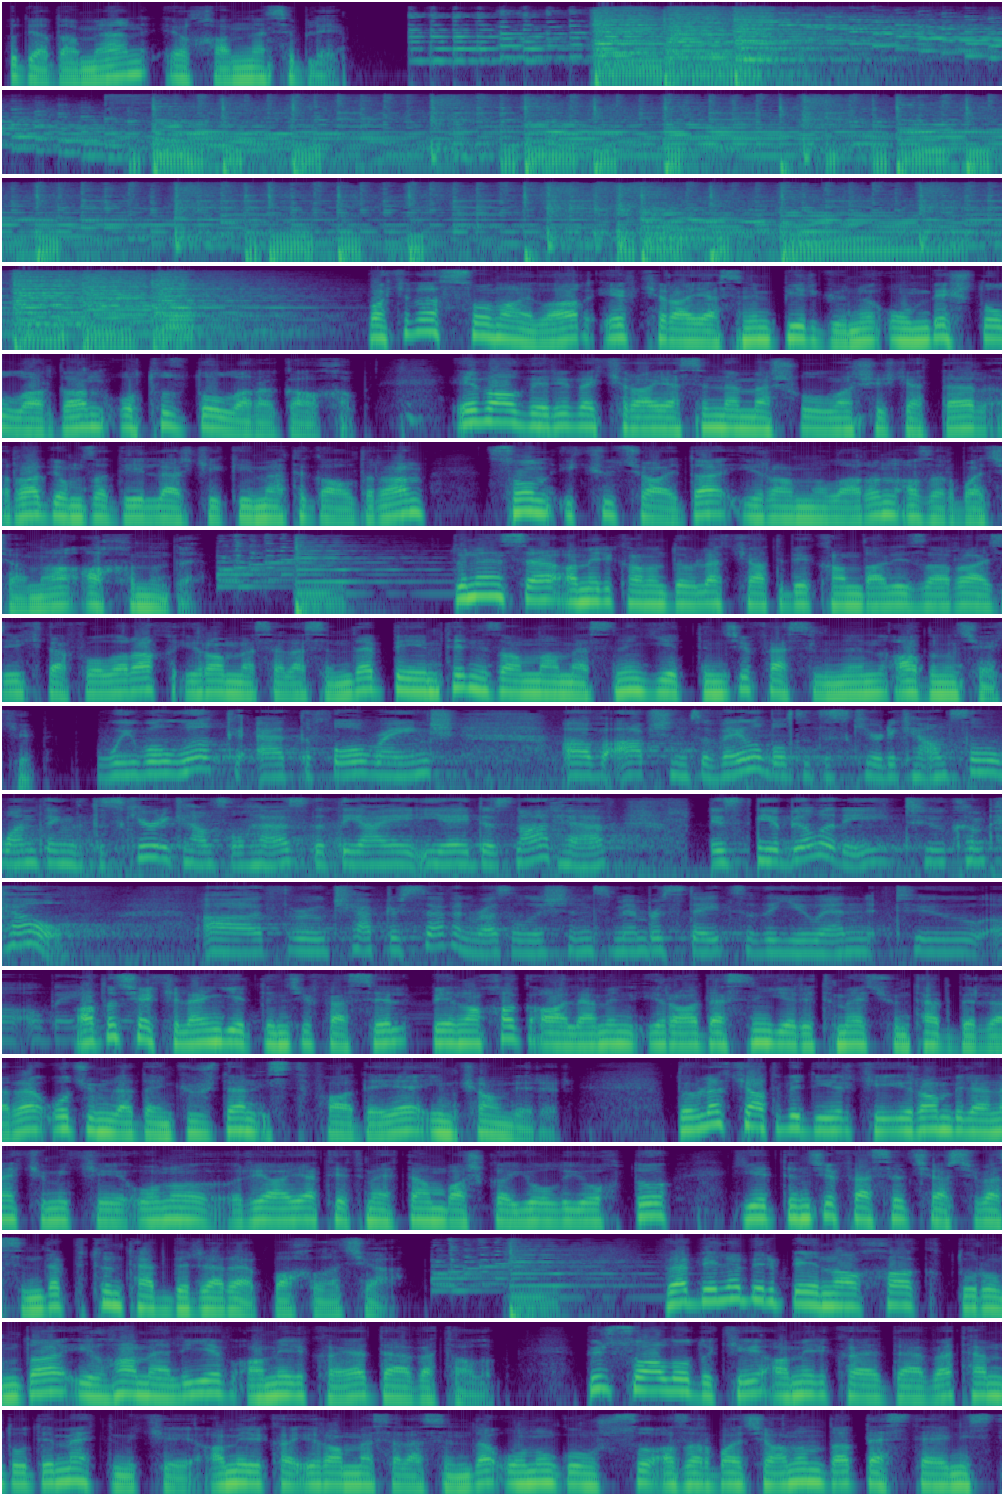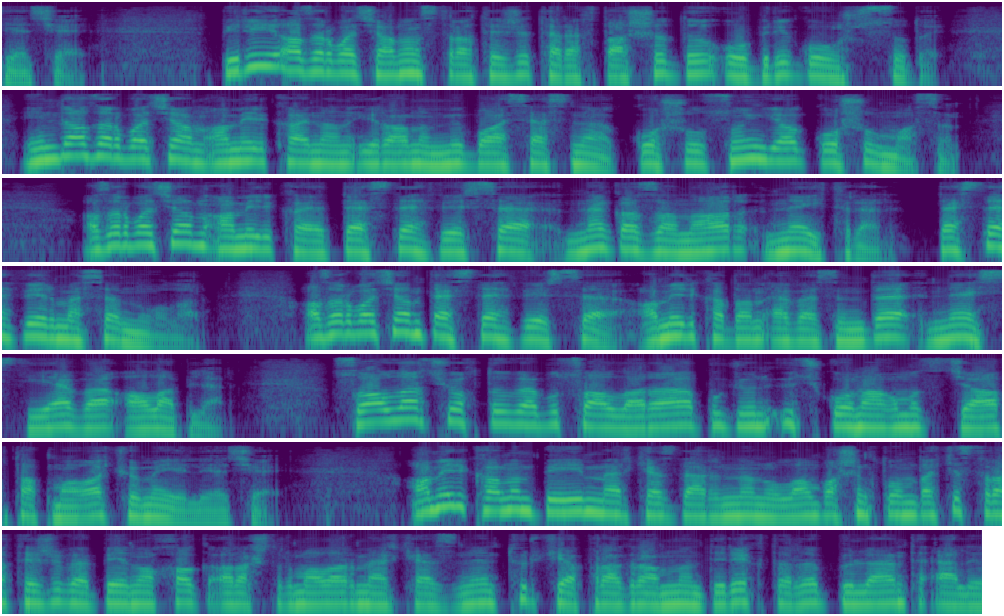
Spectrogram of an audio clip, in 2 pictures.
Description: Dəyirmi masa söhbəti.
